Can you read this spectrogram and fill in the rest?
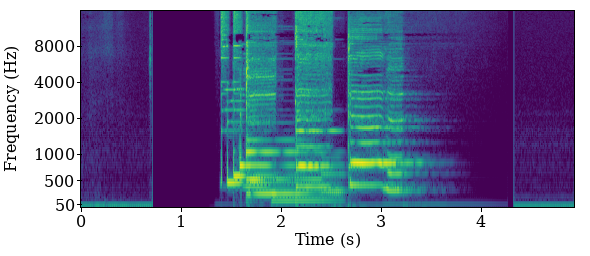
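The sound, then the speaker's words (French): A bright three-note chime rings out, the kind that precedes a train station announcement, clear, with bell-like tones ringing briefly before fading into silence. “Et en plus, vous allez peut-être même être soit heureux, soit énervé en fonction de votre expérience personnelle avec les trains.”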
